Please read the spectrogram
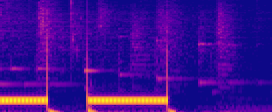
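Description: A telephone ringback tone from an outgoing call: a steady, clear hum sounds twice in short pulses, with faint clicks on the line, then drops away into quiet line noise.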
